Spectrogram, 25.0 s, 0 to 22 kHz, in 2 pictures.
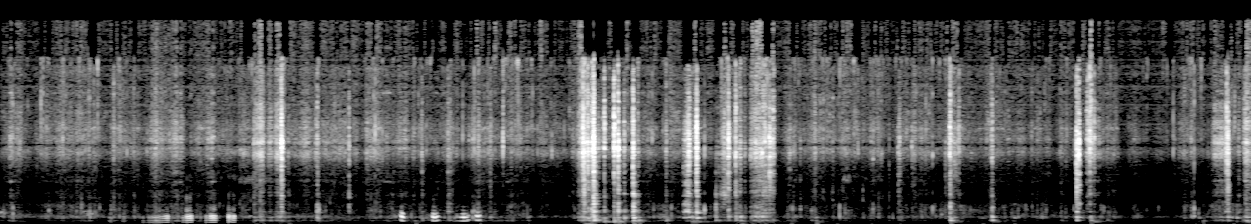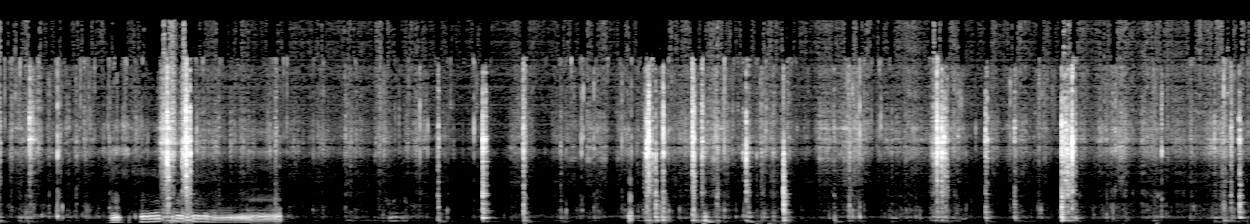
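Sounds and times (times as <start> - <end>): chickens clucking: 0.0 - 6.8, 13.4 - 16.8, 18.6 - 20.2
chickens pecking feed: 0.0 - 25.0.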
